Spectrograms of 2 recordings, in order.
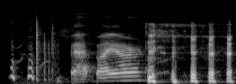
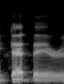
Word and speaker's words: Batbayar: Batbayar? Is that how you say it? Okay. Phonetically. I was gonna say Batbear, and I was like, that's wrong. Let me see.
